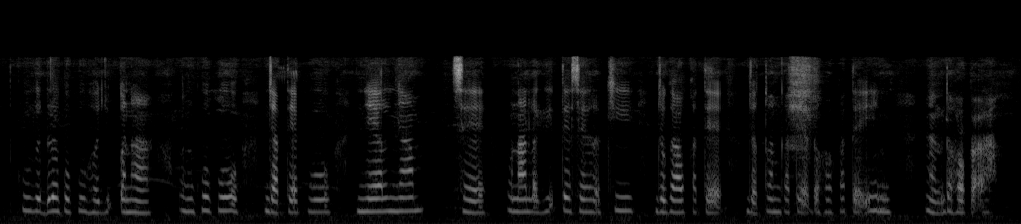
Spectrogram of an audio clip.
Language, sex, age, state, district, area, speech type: Santali, female, 30-45, West Bengal, Birbhum, rural, spontaneous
